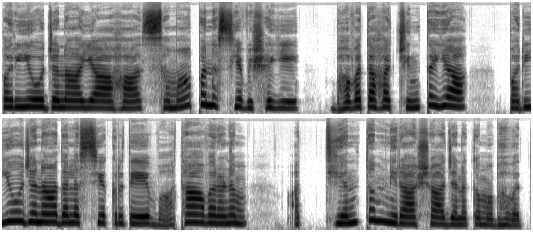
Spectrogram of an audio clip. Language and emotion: Sanskrit, sad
